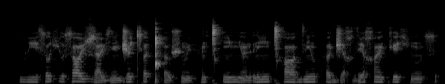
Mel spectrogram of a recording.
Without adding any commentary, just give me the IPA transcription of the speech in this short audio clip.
v iː˨ s o˥ ç u˦ s ɒː˥ y̯ ɮ a˩ y̯ z ẽ˨ d͡ʒ ə˞˥ cʰ ʌ˦ ǃʰ ʌ˩ u̯ ʃ ũ˩ y̯ h ə̃˥ ǀʰ ĩ˦ ɲ ə̃ː˩ r ĩː˦ ǀʰ ɒː˦ d͡z ĩ˥ u̯ h ʌ˦ d͡ʒ e˩ χ z i˥ χ ə̃ː˥ kʲ ʌ˥ ç ũ˨ s

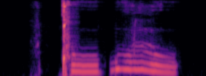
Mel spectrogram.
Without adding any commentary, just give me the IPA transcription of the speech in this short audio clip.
ǃ u ɓ u l u

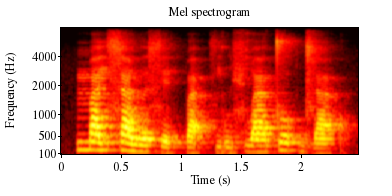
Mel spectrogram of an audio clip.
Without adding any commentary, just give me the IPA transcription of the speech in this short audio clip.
m a˦ j s a˥˧ w ə˧ s e˨ ʔ p a˨ ʔ t͡s j u˨˩ ɕ w a˧ t̪ o˦ ʔ d͡z a˨ ʔ

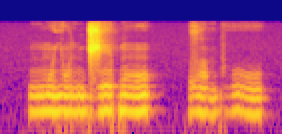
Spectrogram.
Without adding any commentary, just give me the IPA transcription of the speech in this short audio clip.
ŋ͡m ũ j ũ n d͡ʒ e ɓ ũ | ðˤ œ̃ bʱ u

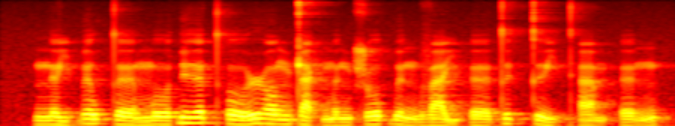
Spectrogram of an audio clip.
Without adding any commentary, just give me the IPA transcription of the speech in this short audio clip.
n ə˨˩˨ j ɓ ə˧ w t̪ əː˨˩ m o˨˩˦ ɗ ɨ˧˥ ə̯ t̪ʰ o˨˩˦ ɹ ɔ˧ ŋ ʈ a˨˩ k̚ m ə˨˩ ŋ ʂ o˧˥ ɓ ə˨˩˨ ŋ v a˨˩˨ j ʔ əː˨˩˦ t̪ ɨ˦˥ k̚ t̪ ɨ˨˩ j t̪ʰ a˨˩˨ m ʔ ə˨˩˦ ŋ

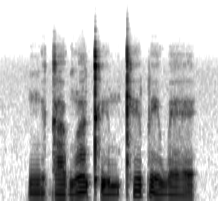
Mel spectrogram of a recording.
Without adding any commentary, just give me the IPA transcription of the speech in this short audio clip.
ŋ ɪ˨ ɡ a˨ ɡʷ ã˦ kʼ ɪ˨ m tʰ ɪ˦ p e˨ w ɛ˨

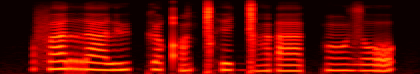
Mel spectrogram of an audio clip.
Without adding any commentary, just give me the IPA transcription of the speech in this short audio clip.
f a r aː l y kː y qʼ ɔ̃ ǀʰ e ɡ͡ǀ ã ʔ aː kː ɔ̃ː z ɔ

